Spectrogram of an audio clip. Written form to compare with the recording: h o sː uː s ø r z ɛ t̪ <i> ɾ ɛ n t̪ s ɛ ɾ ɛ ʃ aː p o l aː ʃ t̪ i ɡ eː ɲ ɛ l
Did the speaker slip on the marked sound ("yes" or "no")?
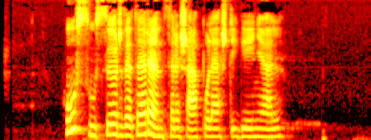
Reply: yes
